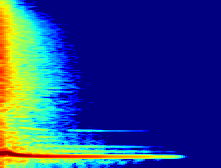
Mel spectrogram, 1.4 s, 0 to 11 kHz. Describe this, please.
hiccup tom 1
hiccup toms are my basic DW tom series, with a +6 semitone range of smooth pitch WaveLab bending only at mid-attack. If you want to read details of the original DW recording, visit my DW tom description of the original samples uploaded on this site.
drum, hi, kit, tom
